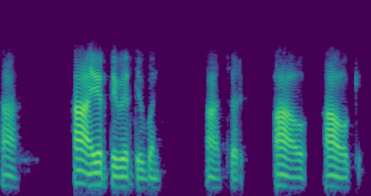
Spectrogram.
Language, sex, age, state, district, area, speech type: Kannada, male, 18-30, Karnataka, Shimoga, rural, conversation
